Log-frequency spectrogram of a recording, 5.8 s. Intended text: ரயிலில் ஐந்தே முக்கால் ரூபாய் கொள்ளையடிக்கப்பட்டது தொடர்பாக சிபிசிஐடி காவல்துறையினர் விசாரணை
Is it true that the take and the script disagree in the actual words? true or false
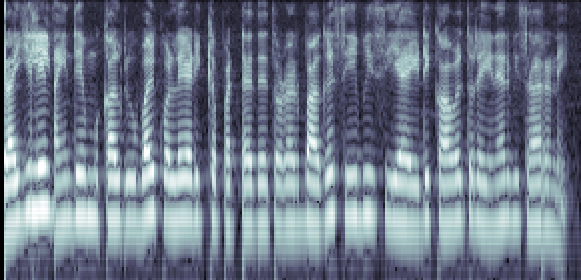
false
